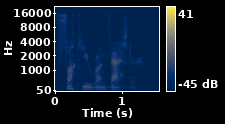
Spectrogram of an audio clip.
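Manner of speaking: close, hushed, private-sounding whisper. Retelling how a first sergeant ran up alongside during a fitness test: imitating a whisper in the ear. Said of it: "He whispers in my ear".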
